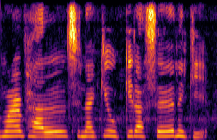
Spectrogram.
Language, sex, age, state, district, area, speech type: Assamese, female, 18-30, Assam, Jorhat, urban, spontaneous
